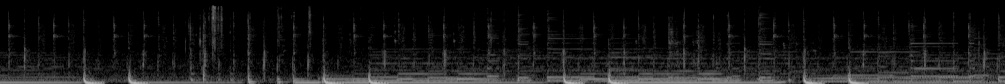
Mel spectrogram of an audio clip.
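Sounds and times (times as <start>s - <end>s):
bass drum beat in music: 0.0s - 10.0s.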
